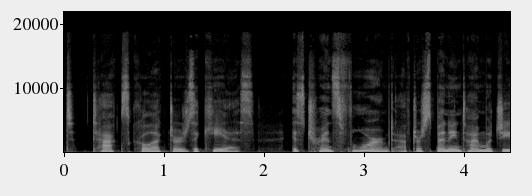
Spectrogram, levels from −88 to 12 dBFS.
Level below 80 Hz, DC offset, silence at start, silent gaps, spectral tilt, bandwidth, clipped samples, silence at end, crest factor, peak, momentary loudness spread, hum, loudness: -68 dBFS; under 0.1%; 0 s; none; -4.5 dB/octave; 19 kHz; under 0.1%; 0 s; 16 dB; -16 dBFS; 8 LU; none; -32 LUFS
